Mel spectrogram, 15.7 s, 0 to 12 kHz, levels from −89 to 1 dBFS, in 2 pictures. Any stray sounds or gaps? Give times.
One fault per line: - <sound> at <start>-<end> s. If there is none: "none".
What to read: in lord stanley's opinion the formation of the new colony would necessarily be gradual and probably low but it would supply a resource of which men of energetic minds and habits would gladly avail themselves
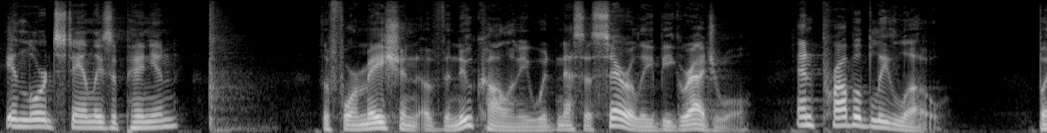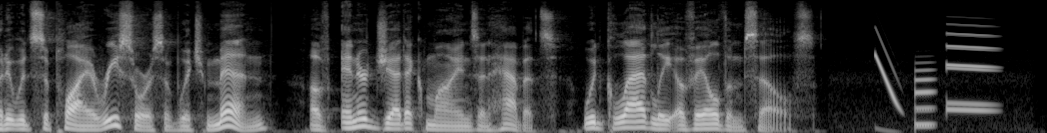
- thud at 1.6-2.1 s
- chirp at 14.4-15.4 s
